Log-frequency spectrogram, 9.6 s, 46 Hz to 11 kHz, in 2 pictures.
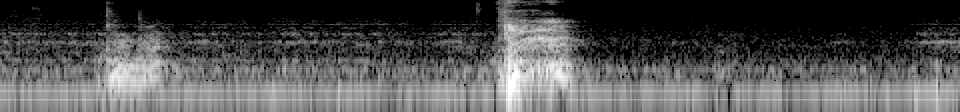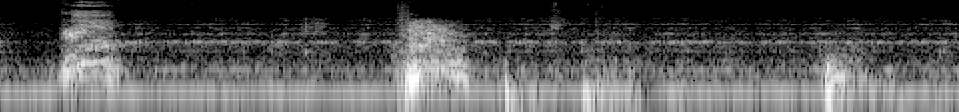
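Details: Dog named Bailley coughing, January 2017: about five short, harsh coughs at irregular intervals over a steady low hum.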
